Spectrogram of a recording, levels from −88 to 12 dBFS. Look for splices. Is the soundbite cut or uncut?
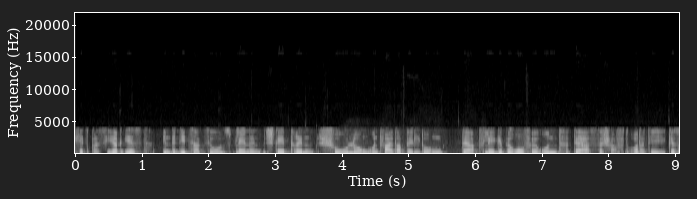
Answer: uncut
